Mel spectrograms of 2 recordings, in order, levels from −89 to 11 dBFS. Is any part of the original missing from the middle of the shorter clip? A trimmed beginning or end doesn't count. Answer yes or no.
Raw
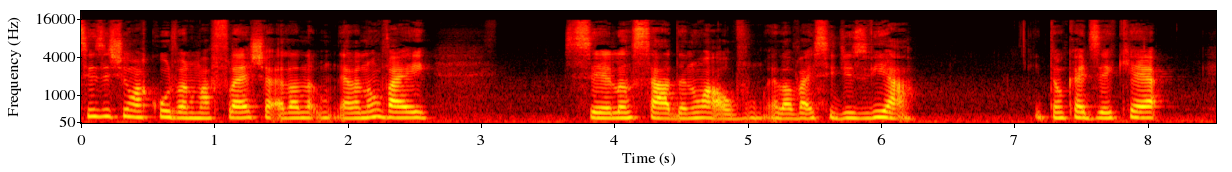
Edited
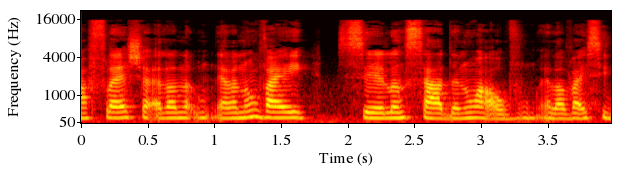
yes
